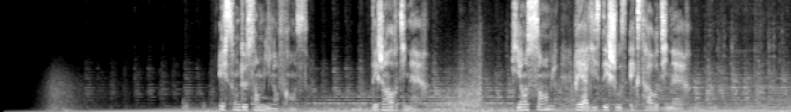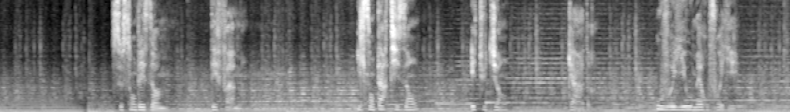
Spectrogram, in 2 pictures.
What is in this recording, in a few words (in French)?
PUBLICITE voix grandes causes; SAPEURS POMPIERS VOLONTAIRES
